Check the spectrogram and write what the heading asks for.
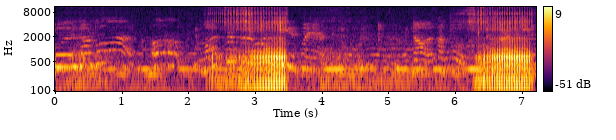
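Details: Dog snoring: two loud, rough in-breath snores over a steady hum with background music and voices; owner wonders whether the snoring should be this loud.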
